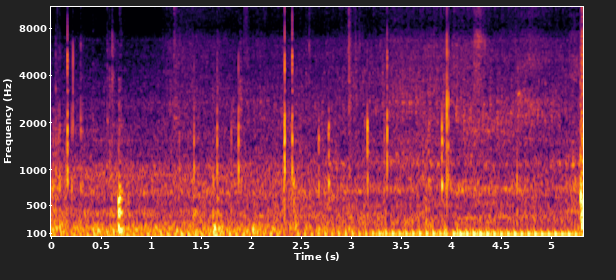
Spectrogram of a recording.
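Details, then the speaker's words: Used Tata Nano, engine running, heard outside at the exhaust: soft steady low idle putter, no rpm fluctuation or missing; smooth, healthy silencer sound. "देखिए आप, कितनी smooth sound आपको सुनाई दे रही होगी इस वक्त। किसी भी तरह का कोई आरपीएम फ्लक्चुएट नहीं हो रहा है, किसी भी तरह की कोई मिसिंग की साउंड नहीं आ रही है।"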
